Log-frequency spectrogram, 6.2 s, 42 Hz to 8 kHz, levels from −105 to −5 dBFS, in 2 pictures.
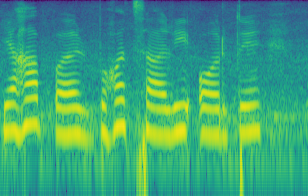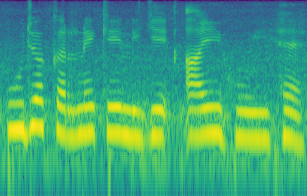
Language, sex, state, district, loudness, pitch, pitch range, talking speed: Hindi, male, Madhya Pradesh, Katni, -13 LUFS, 220 Hz, 210-235 Hz, 115 wpm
